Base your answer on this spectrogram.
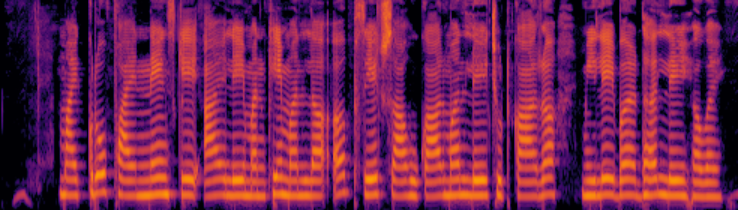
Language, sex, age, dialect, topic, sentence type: Chhattisgarhi, female, 18-24, Western/Budati/Khatahi, banking, statement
